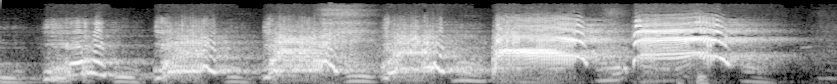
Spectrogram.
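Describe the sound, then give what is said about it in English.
A monkey screams in a rapid series of shrill, harmonic shrieks, about six bursts over four seconds, loud with short gaps between calls. “Give my screaming monkey a break.”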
